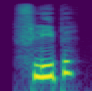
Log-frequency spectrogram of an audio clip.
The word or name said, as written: flippe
